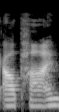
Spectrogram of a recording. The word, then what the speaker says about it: Alpine: Alpine spelled like Alpine but pronounced Alpine because they are French.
